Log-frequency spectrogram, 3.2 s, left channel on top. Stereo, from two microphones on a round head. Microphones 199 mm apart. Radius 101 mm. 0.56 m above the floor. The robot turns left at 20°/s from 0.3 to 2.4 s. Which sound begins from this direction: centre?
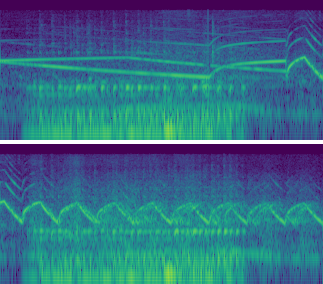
A cupboard door, at 1.6 s.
